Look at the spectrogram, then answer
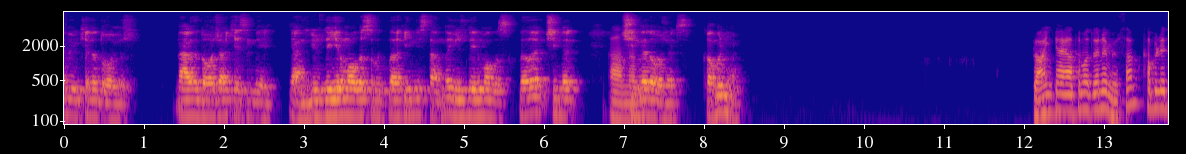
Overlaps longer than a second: none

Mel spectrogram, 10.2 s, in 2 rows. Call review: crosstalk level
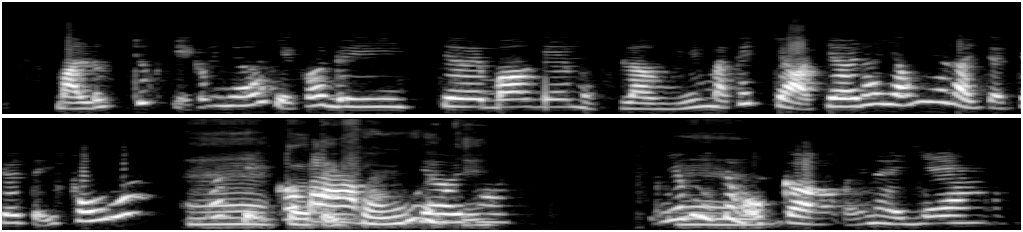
present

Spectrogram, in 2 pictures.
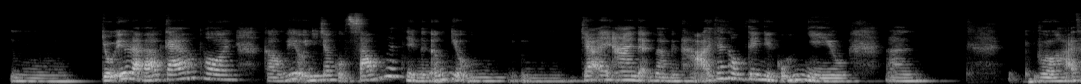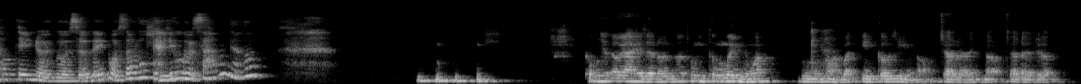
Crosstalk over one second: none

